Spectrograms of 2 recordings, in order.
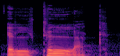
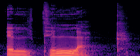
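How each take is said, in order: Both takes have the same delivery.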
